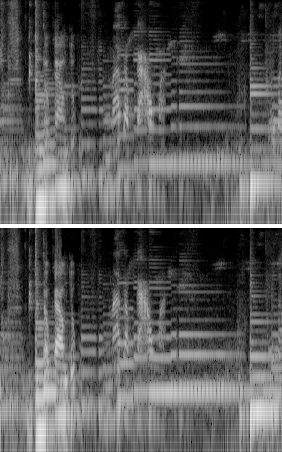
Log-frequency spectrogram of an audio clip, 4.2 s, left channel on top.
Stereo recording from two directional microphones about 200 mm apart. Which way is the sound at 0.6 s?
45° right (ahead or behind).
